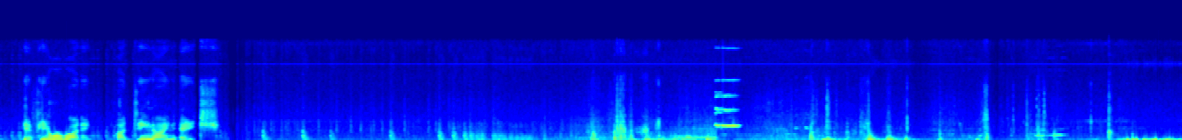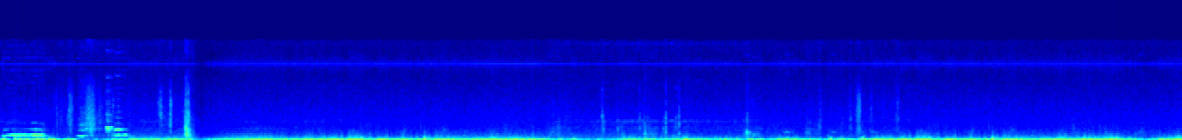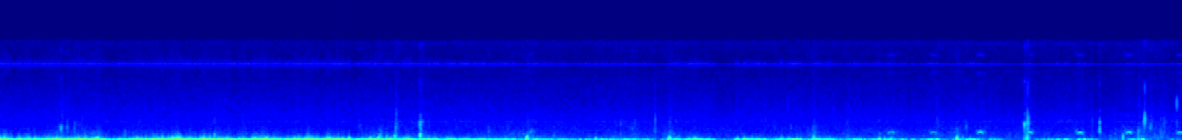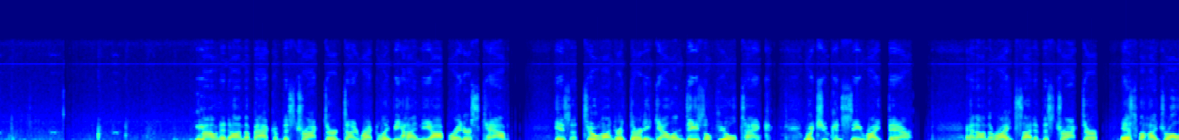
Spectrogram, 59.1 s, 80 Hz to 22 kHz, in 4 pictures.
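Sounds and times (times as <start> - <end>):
wind rumble on microphone: 3.1 - 47.7, 55.9 - 57.0
metal door clicks and clunks: 7.3 - 11.5.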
